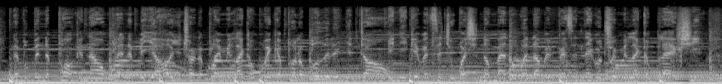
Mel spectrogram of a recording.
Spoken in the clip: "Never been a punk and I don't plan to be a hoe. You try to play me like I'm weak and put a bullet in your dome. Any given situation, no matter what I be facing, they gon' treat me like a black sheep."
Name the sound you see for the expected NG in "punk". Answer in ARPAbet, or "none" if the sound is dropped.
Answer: NG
